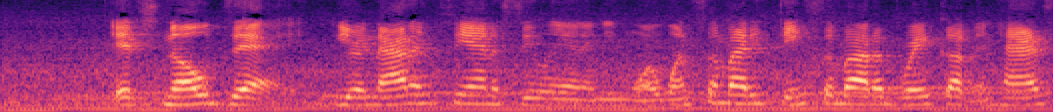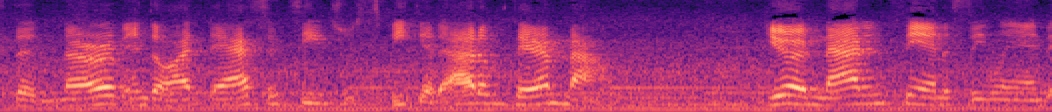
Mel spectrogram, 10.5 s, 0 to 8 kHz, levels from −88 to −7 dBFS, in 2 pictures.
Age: 30-49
